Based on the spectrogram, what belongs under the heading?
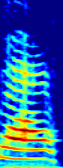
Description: sounds_cat_meow.ogg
